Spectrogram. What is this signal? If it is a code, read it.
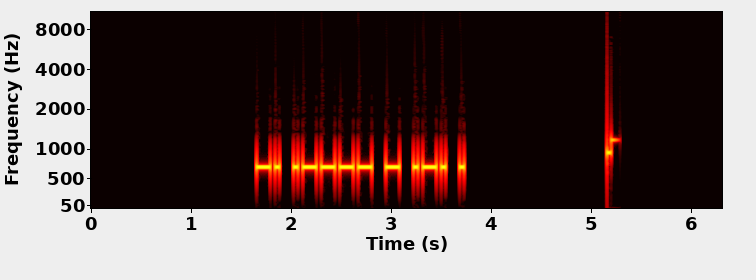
Morse code, heard as a keyed tone, about 23 wpm, 700 Hz. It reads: N1TRE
